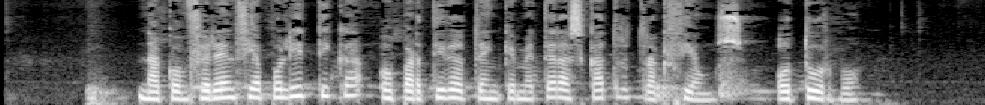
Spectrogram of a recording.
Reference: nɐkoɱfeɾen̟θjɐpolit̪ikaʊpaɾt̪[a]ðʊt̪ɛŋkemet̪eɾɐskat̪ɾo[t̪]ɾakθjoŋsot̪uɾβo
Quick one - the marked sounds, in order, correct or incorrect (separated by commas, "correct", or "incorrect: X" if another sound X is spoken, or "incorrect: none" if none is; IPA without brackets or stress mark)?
incorrect: i, correct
